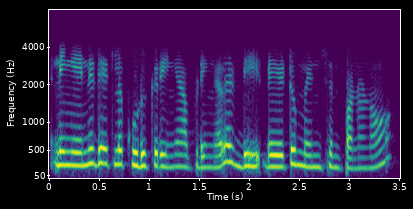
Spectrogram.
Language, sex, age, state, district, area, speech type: Tamil, female, 18-30, Tamil Nadu, Erode, rural, conversation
